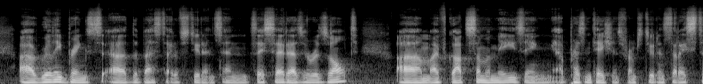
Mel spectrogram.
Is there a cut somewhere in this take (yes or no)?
yes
